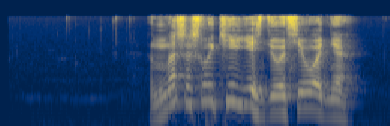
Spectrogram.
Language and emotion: Russian, positive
